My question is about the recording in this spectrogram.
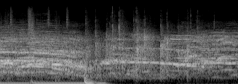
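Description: A team of women players shouting and cheering together in a small room, over background music whose bass beat cuts off about a second in.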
